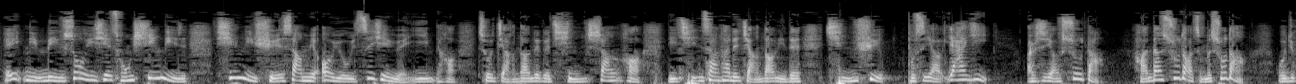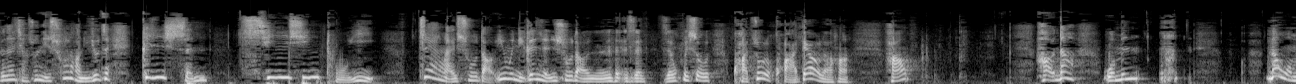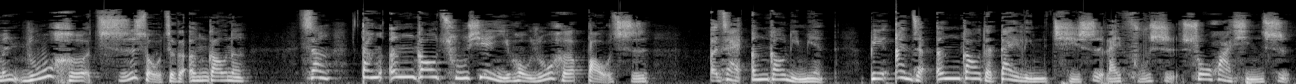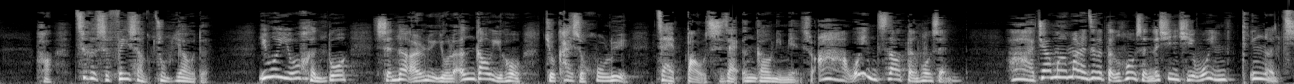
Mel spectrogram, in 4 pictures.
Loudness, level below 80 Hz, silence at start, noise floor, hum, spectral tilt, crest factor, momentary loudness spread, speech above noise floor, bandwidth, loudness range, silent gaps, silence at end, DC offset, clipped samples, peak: -13 LUFS; -32 dBFS; 0.05 s; -42 dBFS; none; -4 dB/octave; 14 dB; 7 LU; 29 dB; 14 kHz; 2 LU; none; 0 s; under 0.1%; under 0.1%; 0 dBFS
